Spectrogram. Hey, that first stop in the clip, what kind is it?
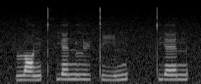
aspirated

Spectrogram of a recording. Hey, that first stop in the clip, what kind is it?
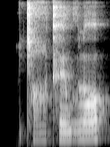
aspirated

